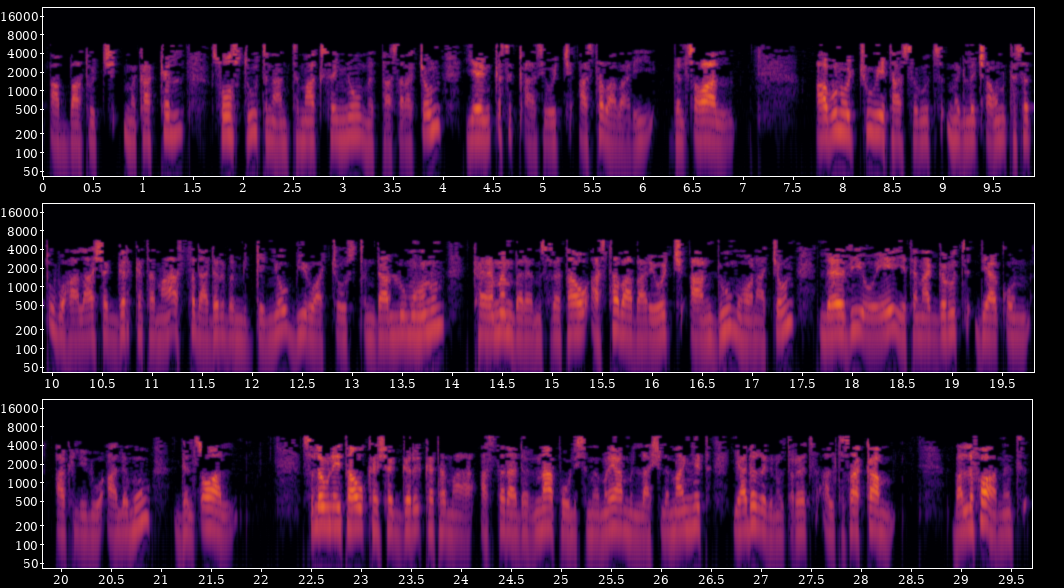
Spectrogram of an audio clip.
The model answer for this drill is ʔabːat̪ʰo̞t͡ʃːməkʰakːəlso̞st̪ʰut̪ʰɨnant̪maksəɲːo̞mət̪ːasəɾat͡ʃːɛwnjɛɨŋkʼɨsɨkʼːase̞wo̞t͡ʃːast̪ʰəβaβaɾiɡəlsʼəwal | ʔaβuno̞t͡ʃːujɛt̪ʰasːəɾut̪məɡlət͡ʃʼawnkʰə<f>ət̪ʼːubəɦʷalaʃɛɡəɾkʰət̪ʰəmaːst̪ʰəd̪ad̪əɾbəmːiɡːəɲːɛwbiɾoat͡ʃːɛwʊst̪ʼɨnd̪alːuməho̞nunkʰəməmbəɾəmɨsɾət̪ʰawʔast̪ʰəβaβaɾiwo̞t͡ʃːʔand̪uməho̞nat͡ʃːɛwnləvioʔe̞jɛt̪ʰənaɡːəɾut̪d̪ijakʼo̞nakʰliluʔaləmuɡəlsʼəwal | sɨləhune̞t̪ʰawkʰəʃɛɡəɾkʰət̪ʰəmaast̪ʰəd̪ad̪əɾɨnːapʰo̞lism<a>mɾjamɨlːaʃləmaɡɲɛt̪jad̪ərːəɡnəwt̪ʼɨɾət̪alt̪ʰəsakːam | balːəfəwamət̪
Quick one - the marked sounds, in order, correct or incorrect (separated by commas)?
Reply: incorrect, incorrect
